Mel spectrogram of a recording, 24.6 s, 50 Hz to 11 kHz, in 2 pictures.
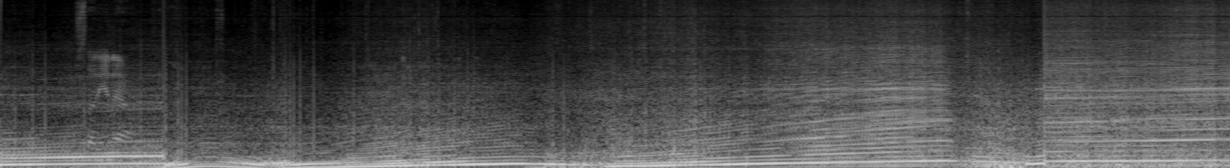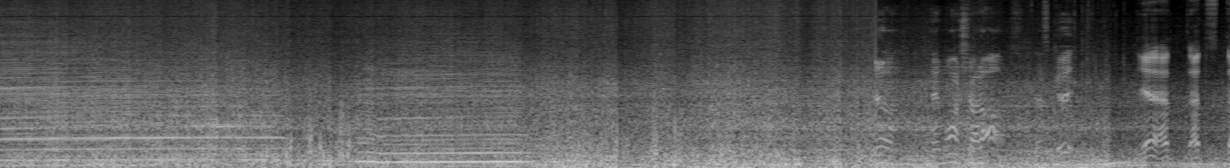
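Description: A Nissan 350Z engine drones and revs as the car drives, its pitch climbing and falling through the gears, loud and close inside the cabin with wind noise and occasional talking.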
